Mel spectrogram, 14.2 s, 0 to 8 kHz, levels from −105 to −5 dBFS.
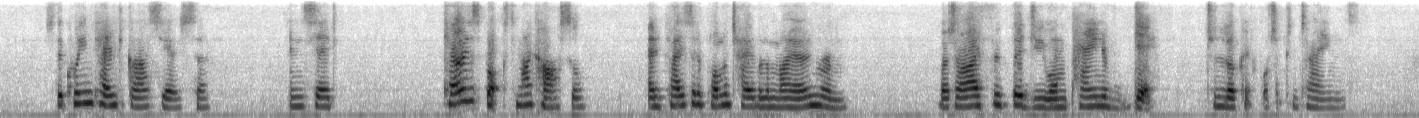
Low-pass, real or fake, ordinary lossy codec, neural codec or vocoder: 7.2 kHz; fake; Opus, 16 kbps; codec, 44.1 kHz, 2.6 kbps, SNAC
